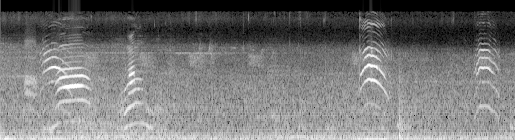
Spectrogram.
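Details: Cats meowing as the mother returns to her kittens after two days and feeds them milk: two meows close together early, then two more, shorter and thinner, spaced several seconds apart against faint indoor hiss.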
